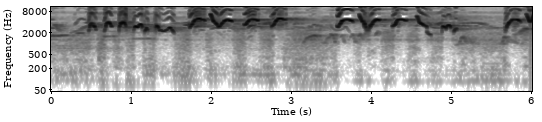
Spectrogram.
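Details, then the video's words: Rapid-fire 'nembak rapat' singing from an Oriental magpie-robin (kacer) used for training: an almost unbroken string of quick rising and dipping whistled notes over a soft low background rumble. "masteran Kacer nembak rapat"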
